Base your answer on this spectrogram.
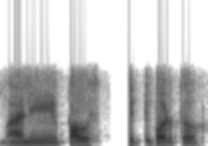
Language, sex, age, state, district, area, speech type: Marathi, male, 45-60, Maharashtra, Osmanabad, rural, conversation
